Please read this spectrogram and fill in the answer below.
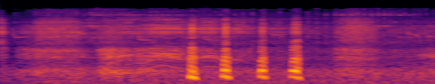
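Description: A man laughing in four short, quick bursts about a second in, after a soft breath.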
